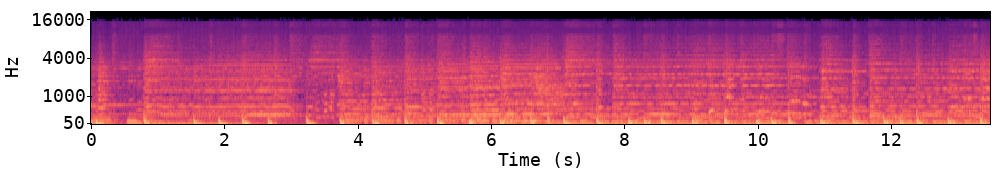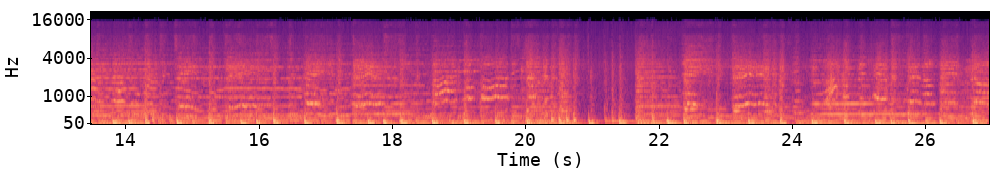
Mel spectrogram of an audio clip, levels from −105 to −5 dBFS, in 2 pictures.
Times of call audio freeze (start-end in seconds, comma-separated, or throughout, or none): none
